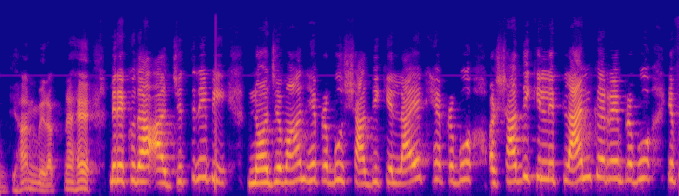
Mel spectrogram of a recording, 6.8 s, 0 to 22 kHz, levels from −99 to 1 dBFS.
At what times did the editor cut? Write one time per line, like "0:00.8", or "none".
0:01.0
